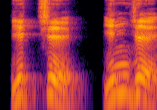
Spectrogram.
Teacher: அடுத்து இச்சு இஞ்சு என்று சொல்லுகின்ற பொழுது நாவினுடைய இடை அன்னத்தினுடைய இடையை வருவதால் பிறக்கிறது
